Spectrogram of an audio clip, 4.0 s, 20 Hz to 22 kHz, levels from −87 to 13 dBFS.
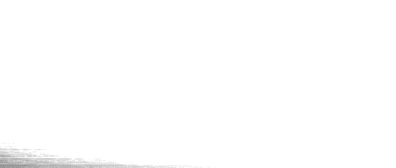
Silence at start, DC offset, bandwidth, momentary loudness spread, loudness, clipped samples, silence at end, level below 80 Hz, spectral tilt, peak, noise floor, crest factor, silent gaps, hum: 0 s; under 0.1%; 4.2 kHz; 17 LU; -54 LUFS; under 0.1%; 2.55 s; -88 dBFS; -8 dB/octave; -36 dBFS; under -90 dBFS; 22 dB; none; none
